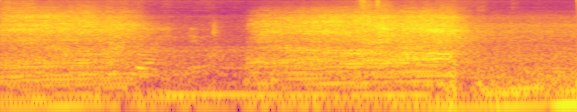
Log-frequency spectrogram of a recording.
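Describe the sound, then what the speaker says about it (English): A Harley-Davidson motorcycle rumbles past nearby with a low, steady engine drone that swells toward the end, with people talking over it. "We'll wait for that Harley to go by."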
